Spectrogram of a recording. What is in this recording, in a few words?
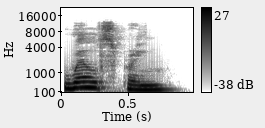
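"wellspring", British English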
